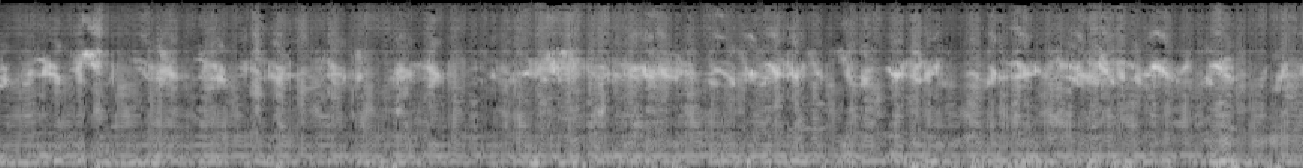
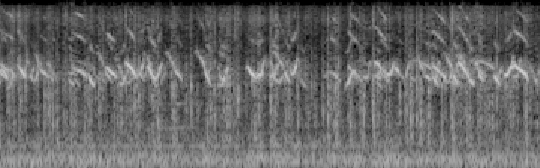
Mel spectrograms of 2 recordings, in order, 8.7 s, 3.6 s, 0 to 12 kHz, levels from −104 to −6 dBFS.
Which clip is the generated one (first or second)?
first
